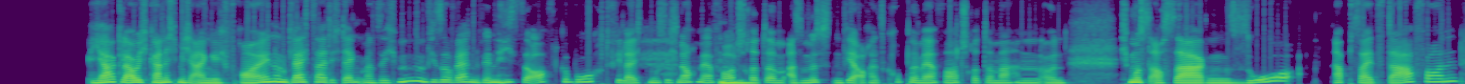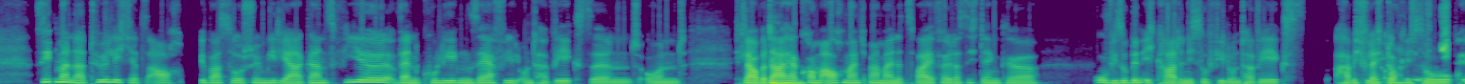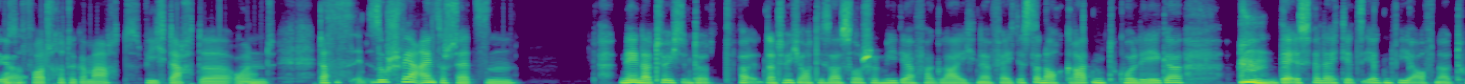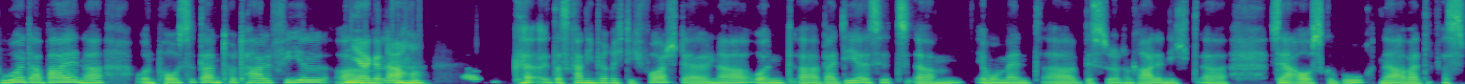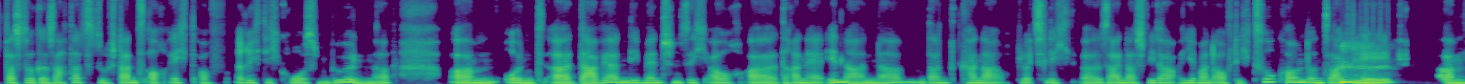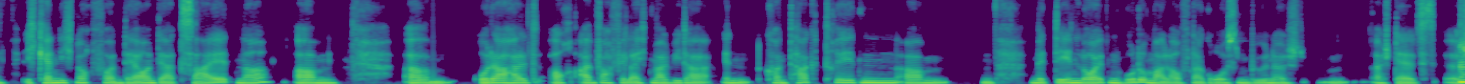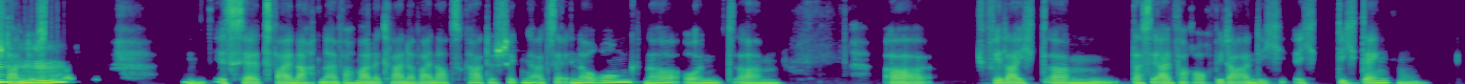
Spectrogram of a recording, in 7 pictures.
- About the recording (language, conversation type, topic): German, advice, Wie kann ich messbare Ziele setzen und meinen Fortschritt regelmäßig kontrollieren, damit ich diszipliniert bleibe?
- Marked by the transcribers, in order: distorted speech; laughing while speaking: "nicht so oft"; stressed: "so"; other background noise; static; unintelligible speech; throat clearing; laughing while speaking: "genau"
